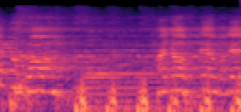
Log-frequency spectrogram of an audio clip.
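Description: Dancehall music through a concert sound system: a heavy bass line of deep, fast thumps drops in just under a second in, with the deejay's voice over it from halfway through.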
